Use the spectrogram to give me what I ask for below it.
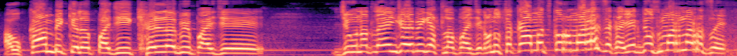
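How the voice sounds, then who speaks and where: High, lively, boastful village man. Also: a little fast. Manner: boastful, bossy, excitable. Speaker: comic lead in a village comedy. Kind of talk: comic village skit.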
